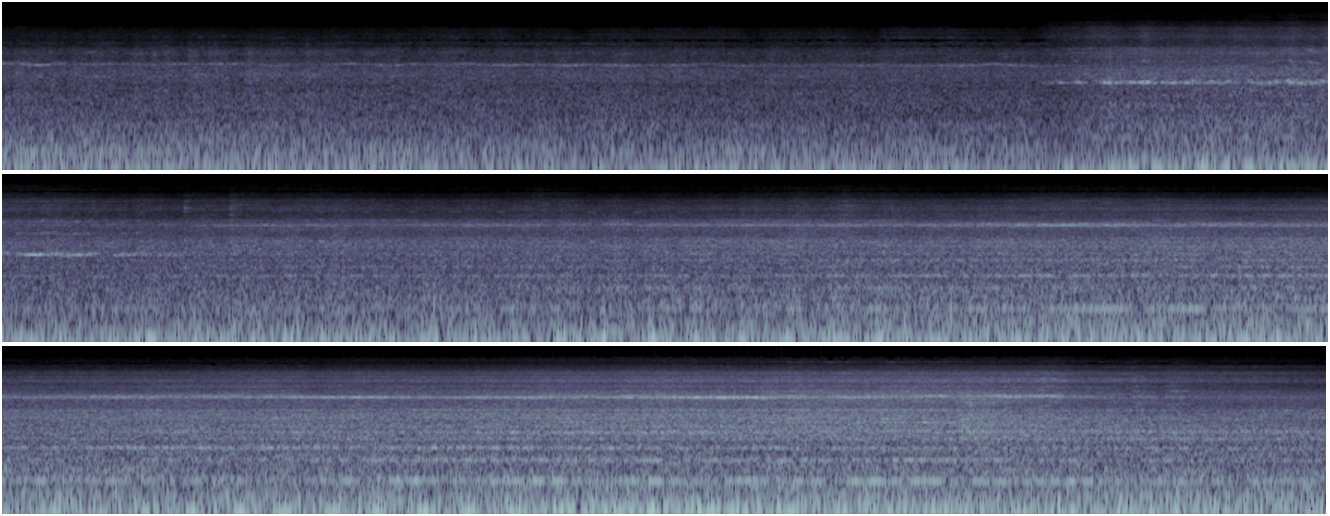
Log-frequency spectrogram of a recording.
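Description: Freight train of loaded coal hopper cars rolling past, its wheels rumbling on the rails with a steady high-pitched wheel squeal. Distant at first, it is heard close up from about seven seconds in and grows louder toward the end.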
